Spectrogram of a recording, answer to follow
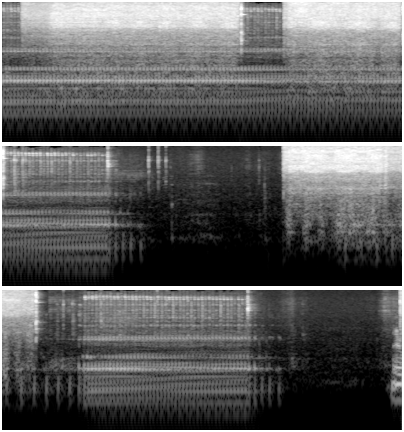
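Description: Small airbrush compressor running with the airbrush spraying paint in short bursts of hiss. It runs for about five seconds, stops briefly, then runs and sprays again until just before the end.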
